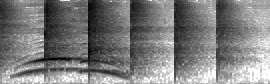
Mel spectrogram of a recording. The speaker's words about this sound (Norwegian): Applaus.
